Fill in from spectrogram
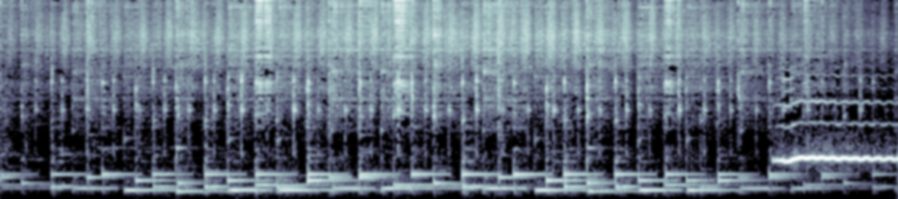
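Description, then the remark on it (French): Archival recording of Tuareg drumming from Niger: a steady, rhythmic pattern of struck notes cycling through a few low pitches, with a high sustained tone, like a voice or whistle, entering near the end. No one speaks. “On part au Niger écouter les Touaregs jouer du tambour”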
